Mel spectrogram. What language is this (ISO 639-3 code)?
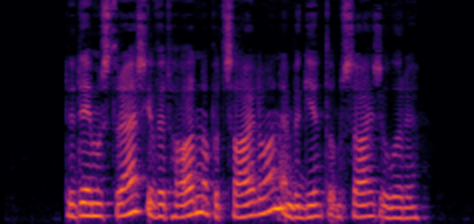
fry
